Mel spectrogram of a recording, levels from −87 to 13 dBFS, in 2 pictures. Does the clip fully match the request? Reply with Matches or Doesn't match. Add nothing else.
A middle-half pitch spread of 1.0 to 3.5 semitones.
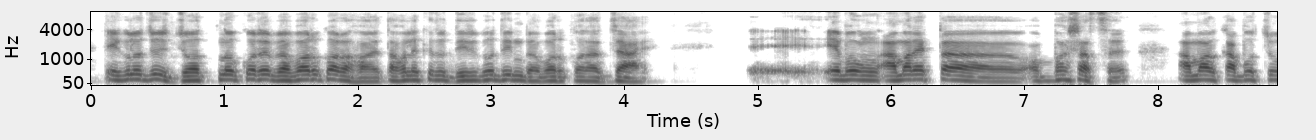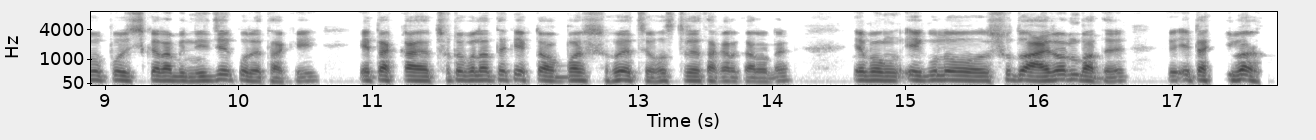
Matches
